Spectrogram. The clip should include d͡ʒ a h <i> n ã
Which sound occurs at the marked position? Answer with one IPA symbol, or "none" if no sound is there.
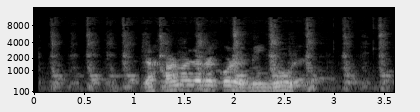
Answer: a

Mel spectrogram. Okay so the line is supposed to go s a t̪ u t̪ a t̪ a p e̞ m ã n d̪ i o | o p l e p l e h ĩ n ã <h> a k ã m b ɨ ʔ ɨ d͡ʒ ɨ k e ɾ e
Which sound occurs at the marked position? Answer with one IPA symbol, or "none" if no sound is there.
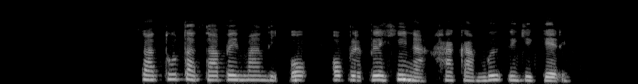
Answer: h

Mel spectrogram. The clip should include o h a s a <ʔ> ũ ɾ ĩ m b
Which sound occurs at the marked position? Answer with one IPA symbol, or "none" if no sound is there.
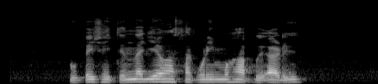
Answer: k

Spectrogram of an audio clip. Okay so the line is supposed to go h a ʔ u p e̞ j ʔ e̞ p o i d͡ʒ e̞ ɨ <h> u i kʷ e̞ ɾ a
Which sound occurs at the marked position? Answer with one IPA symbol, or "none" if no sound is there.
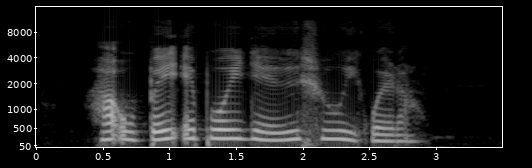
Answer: ʃ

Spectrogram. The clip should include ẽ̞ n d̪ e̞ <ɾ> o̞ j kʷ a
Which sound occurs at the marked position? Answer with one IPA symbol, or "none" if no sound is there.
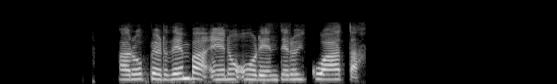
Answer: ɾ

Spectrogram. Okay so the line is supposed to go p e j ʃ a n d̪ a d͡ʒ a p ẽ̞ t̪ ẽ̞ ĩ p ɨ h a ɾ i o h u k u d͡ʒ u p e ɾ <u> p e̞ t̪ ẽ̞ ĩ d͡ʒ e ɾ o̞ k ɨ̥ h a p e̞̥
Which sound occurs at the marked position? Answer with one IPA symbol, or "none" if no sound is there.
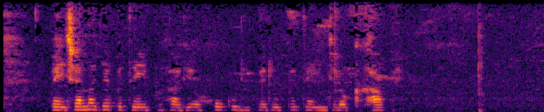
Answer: u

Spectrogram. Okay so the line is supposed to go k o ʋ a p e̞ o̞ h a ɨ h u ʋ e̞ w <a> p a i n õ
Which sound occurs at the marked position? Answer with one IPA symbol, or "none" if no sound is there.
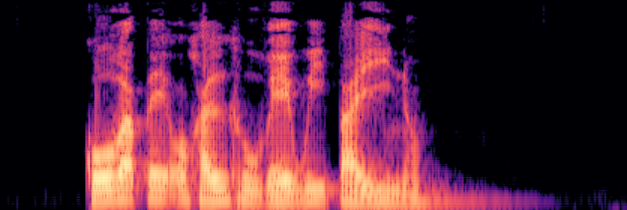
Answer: i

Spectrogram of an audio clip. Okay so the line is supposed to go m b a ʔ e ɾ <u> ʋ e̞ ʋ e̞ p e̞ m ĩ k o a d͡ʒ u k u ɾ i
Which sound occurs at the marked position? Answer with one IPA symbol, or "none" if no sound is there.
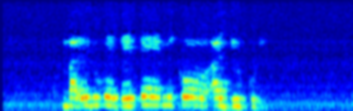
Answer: u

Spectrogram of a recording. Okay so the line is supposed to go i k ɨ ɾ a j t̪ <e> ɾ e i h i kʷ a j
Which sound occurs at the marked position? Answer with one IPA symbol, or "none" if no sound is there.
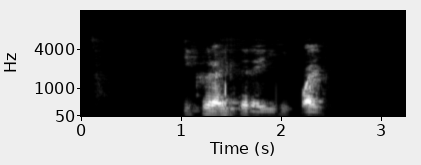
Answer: e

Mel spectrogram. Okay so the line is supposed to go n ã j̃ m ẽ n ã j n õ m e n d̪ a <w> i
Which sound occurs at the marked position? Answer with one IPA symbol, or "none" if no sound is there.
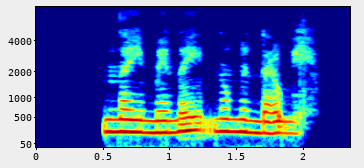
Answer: w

